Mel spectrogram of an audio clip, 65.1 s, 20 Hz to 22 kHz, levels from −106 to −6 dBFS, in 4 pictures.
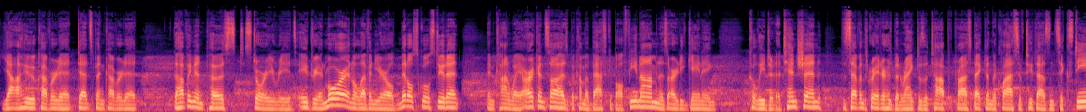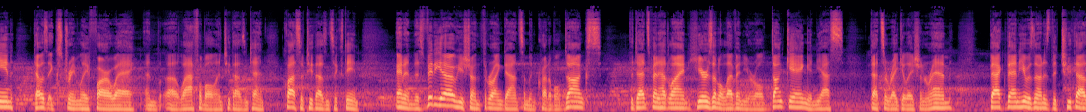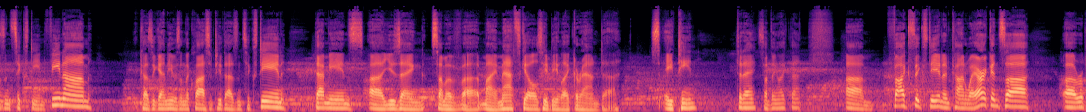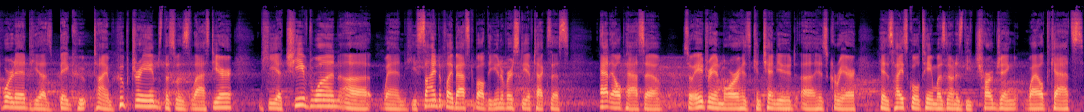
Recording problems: background chatter; noticeable; throughout; 3 voices, 15 dB below the speech

